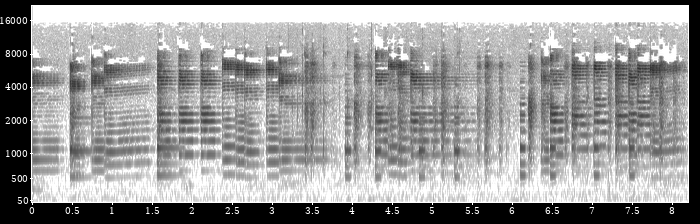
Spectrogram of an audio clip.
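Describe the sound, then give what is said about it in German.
A bright, chiming electronic melody plays on its own, with quick repeated tones in a bouncy rhythm, like a tinny music-box tune from a video game record player. “Können wir halt eine Platte hinzufügen und das Kaka-Liebeslied. Klingt so.”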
